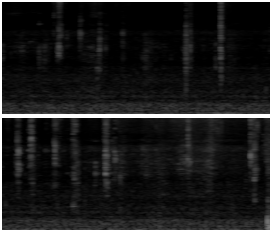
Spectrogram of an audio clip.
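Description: Close mouth sounds of eating a spoonful of corn soup: scattered small clicks and smacks of chewing and swallowing, over a steady low hum.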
